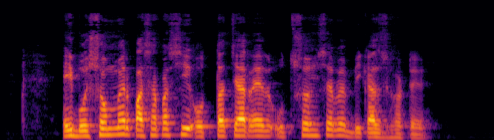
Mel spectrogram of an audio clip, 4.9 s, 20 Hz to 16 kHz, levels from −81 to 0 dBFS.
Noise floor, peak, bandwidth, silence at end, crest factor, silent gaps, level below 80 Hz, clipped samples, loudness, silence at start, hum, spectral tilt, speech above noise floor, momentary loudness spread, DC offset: -78 dBFS; 0 dBFS; 11.5 kHz; 0.7 s; 18 dB; none; -54 dBFS; under 0.1%; -19 LUFS; 0.65 s; none; -7.5 dB/octave; 60 dB; 12 LU; under 0.1%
